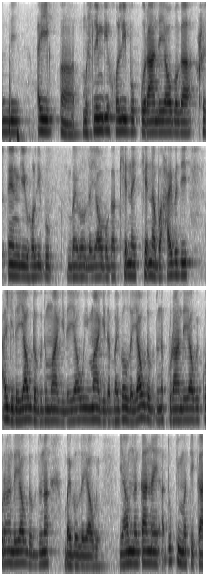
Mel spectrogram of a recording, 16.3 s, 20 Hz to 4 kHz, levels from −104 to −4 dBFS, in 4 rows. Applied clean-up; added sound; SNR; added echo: none; none; none; none.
